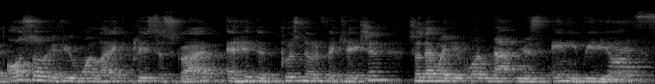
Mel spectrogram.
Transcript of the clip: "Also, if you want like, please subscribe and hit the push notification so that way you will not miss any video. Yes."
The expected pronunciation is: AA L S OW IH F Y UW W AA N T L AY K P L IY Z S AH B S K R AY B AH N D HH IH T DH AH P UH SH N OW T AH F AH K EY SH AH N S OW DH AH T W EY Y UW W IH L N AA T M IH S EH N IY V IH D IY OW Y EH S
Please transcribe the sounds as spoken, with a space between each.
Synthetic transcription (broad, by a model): AA L S OW IH F Y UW W AA N T L AY K P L IY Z S AH B S K R AY B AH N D HH IH T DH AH P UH S N OW T AH F AH K EY SH AH N S OW DH AH T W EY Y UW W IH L N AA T M IH S EH N IY V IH D IY OW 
